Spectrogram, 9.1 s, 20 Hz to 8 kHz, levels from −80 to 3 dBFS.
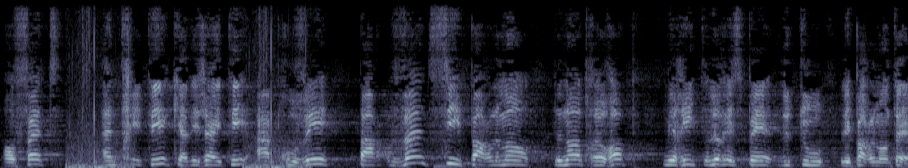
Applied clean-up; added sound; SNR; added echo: none; Walk, footsteps; 10 dB; reverberation time 0.2 s.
